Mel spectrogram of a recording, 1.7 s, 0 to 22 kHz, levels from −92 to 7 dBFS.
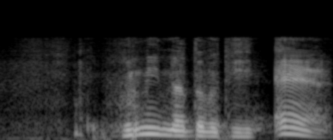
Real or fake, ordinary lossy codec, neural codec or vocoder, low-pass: fake; none; codec, 16 kHz in and 24 kHz out, 0.4 kbps, LongCat-Audio-Codec, two codebook decoder; 7.2 kHz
